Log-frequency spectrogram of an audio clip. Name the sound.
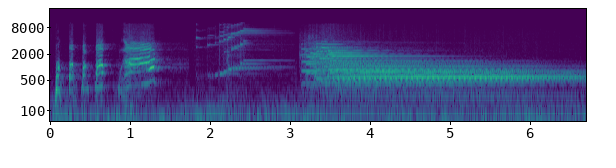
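hen clucking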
